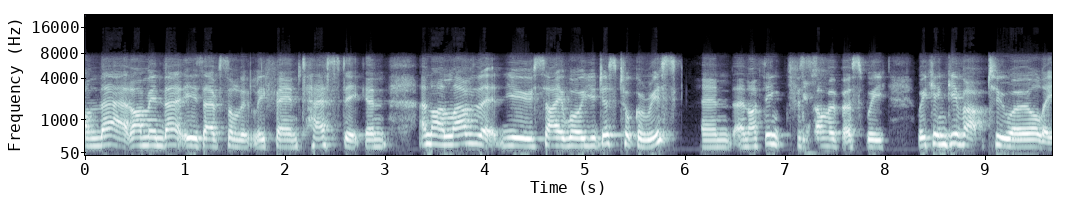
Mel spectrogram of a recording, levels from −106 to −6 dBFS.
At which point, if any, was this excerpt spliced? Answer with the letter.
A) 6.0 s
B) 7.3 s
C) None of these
A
